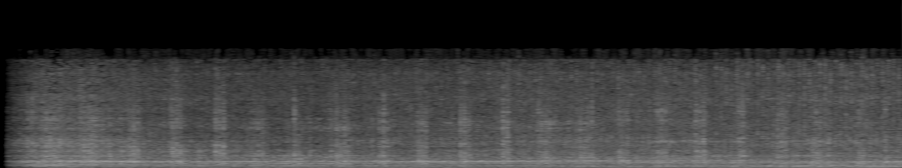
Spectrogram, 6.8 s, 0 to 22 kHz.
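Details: Renault K7M engine at idle: light, fast, uneven ticking clatter of about three per second over the hiss; abnormal extraneous engine noise, source unclear.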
